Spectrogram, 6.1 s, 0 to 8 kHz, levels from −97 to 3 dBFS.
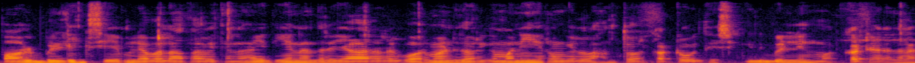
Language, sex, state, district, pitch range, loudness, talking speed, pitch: Kannada, male, Karnataka, Dharwad, 120-130 Hz, -26 LUFS, 165 wpm, 125 Hz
